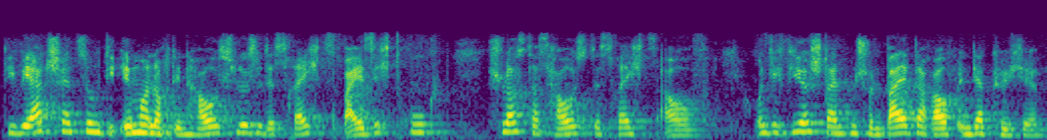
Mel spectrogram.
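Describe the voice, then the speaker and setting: A woman's voice: mid-range voice, moderate pace, darkish tone, slight background noise. Woman reading a fable in an echoey room. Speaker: reader. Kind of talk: storybook narration. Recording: roomy echo.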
